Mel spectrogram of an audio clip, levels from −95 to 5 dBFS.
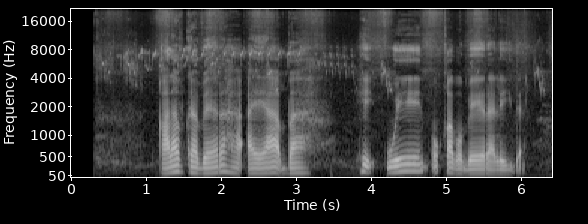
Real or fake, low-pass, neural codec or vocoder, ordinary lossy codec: real; none; none; none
